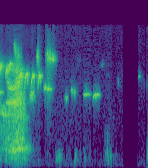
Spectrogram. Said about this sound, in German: Ja, ich höre hier die Vögel.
